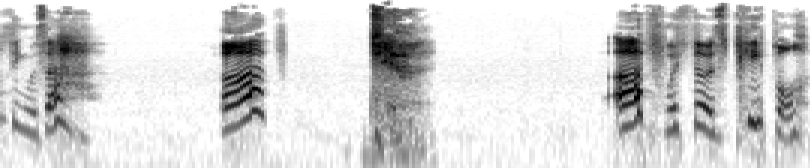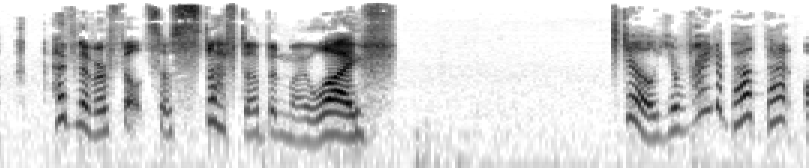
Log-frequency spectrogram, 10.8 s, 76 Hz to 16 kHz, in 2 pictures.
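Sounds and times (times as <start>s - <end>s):
speech: 0.1s - 0.7s, 1.5s - 2.8s, 4.1s - 8.1s, 9.5s - 10.7s
sneeze: 2.5s - 2.9s.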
